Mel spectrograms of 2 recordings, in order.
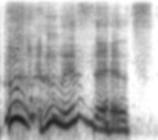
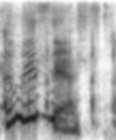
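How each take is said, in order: First: Amused, higher question half swallowed by laughter; laughing question. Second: Higher, slow, amused imitation of a baffled voice; mock confused caller. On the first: Retold or imitated. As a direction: asks who it is while still laughing. Retelling a confused phone question. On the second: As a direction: play the puzzled guy on the line with a grin. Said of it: "He's like".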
